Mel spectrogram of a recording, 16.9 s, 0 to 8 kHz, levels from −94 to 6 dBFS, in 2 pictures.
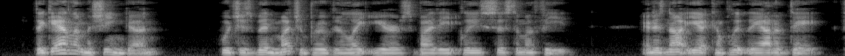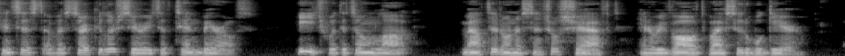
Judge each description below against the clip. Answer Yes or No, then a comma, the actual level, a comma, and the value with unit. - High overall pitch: No, very low, 95 Hz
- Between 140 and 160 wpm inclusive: No, average, 175 wpm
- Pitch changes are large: No, average, 3.2 semitones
